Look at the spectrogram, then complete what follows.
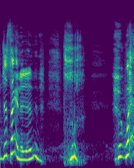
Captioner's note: sighing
